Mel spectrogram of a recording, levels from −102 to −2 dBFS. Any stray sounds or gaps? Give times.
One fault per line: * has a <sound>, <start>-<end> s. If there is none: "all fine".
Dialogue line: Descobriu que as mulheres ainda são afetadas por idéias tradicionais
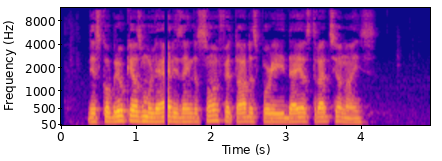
* has a dropout, 1.4-1.4 s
